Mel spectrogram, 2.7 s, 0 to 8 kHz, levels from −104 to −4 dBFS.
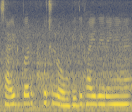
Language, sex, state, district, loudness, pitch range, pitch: Hindi, female, Punjab, Pathankot, -14 LUFS, 215-225 Hz, 220 Hz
